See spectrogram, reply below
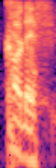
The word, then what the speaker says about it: Cardiff: How do you pronounce it? – Cardiff. Yeah, like Cardiff, Wales.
